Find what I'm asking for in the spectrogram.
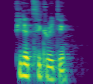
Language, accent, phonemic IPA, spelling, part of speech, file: French, France, /fi.lɛ d(ə) se.ky.ʁi.te/, filet de sécurité, noun, LL-Q150 (fra)-filet de sécurité.wav
- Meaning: safety net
